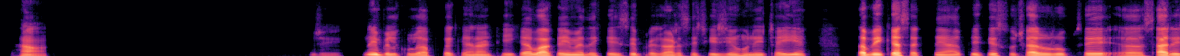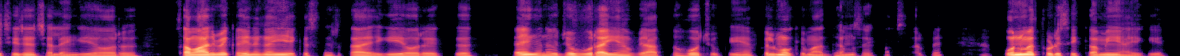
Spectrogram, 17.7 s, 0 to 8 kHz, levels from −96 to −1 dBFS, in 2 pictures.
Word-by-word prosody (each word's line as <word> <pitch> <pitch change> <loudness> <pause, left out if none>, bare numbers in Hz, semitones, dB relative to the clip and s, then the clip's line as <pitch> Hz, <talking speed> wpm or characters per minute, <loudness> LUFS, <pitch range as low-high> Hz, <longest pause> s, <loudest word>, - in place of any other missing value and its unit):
हाँ। 95 -5 -3 2.0
जी। 90 -1 -23 0.2
नहीं 145 0 +5
बिल्कुल 120 0 -5
आपका 110 +1 -5
कहना 100 0 -6
ठीक 110 +3 -12
है। 155 - +1
वाक़ई 135 -1 +3
में 135 0 0
देखिए 115 0 -7
इसी 105 +3 -6
प्रकार 105 -1 -6
से 110 +1 -13
चीज़ें 110 +1 -7
होनी 110 +2 -4
चाहिए। 125 +8 -3 0.4
तभी 150 +5 +7
कह 150 -1 +7
सकते 120 0 -7
हैं 130 - -3
आप 145 +1 -6
कि 160 - -5
कि 140 -2 -4
सुचारू 115 -1 +1
रूप 115 -1 -3
से 140 -1 +1
अ, 105 -6 -7
सारी 120 +5 +4
चीज़ें 105 -4 -5
चलेंगी 90 +3 -9
और 100 -2 -7
अ, 100 - -10 0.3
समाज 135 +3 +8
में 150 +1 +4
कहीं 135 -1 0
न 140 - -1
कहीं 140 0 +2
एक 135 - -9
स्थिरता 150 -7 -11
आएगी 110 +5 -4
और 110 -2 -5
एक 105 -1 -7
कहेंगे 150 +6 0
ना 185 0 -4
जो 140 - +4
बुराइयाँ 120 +1 +2
व्याप्त 115 -1 -6
हो 120 - +1
चुकी 100 -3 -16
हैं 100 +3 -8
फिल्मों 125 0 +2
के 100 - -15
माध्यम 95 0 -8
से 95 +1 -17
ख़ासतौर - - -28
पे 160 - -17 0.5
उनमें 145 +3 +12
थोड़ी-सी 125 0 -2
कमी 100 -2 -2
आएगी। 90 +2 -11
115 Hz, 205 wpm, -22 LUFS, 100-135 Hz, 2.0 s, उनमें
